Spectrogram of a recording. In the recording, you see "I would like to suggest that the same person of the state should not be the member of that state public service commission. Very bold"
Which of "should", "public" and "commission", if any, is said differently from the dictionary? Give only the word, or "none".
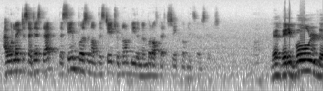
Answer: commission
